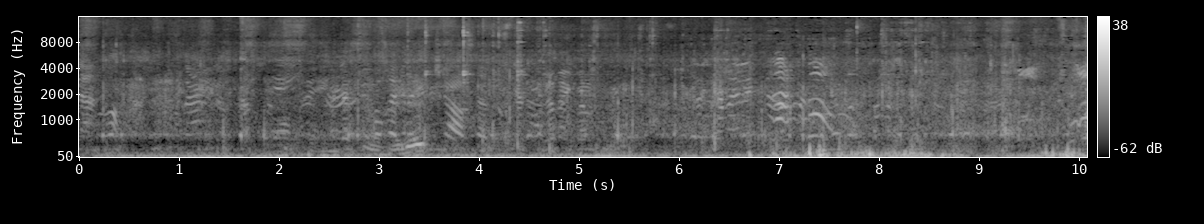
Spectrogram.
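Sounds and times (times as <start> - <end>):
distant people calling and shouting: 0.0 - 10.0.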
